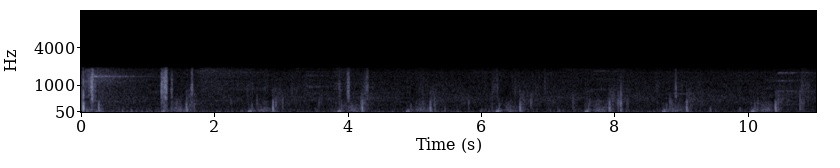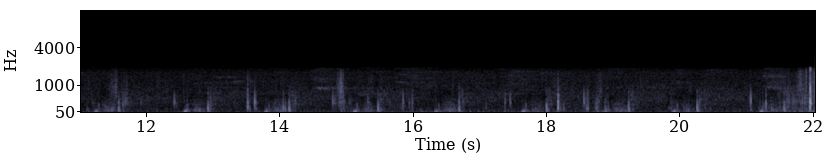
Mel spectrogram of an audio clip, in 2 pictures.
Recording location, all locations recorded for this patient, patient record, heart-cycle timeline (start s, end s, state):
tricuspid valve (TV)
aortic valve (AV)+pulmonary valve (PV)+tricuspid valve (TV)+mitral valve (MV)
#Age: Adolescent
#Sex: Male
#Height: 148.0 cm
#Weight: 35.2 kg
#Pregnancy status: False
#Murmur: Present
#Murmur locations: aortic valve (AV)+mitral valve (MV)+pulmonary valve (PV)+tricuspid valve (TV)
#Most audible location: pulmonary valve (PV)
#Systolic murmur timing: Holosystolic
#Systolic murmur shape: Diamond
#Systolic murmur grading: III/VI or higher
#Systolic murmur pitch: Medium
#Systolic murmur quality: Harsh
#Diastolic murmur timing: Early-diastolic
#Diastolic murmur shape: Decrescendo
#Diastolic murmur grading: III/IV or IV/IV
#Diastolic murmur pitch: Medium
#Diastolic murmur quality: Blowing
#Outcome: Abnormal
#Campaign: 2014 screening campaign
0.00	0.80	unannotated
0.80	1.22	diastole
1.22	1.34	S1
1.34	1.58	systole
1.58	1.68	S2
1.68	2.52	diastole
2.52	2.64	S1
2.64	2.88	systole
2.88	2.98	S2
2.98	3.86	diastole
3.86	3.98	S1
3.98	4.20	systole
4.20	4.30	S2
4.30	4.90	diastole
4.90	5.00	S1
5.00	5.24	systole
5.24	5.34	S2
5.34	6.22	diastole
6.22	6.36	S1
6.36	6.58	systole
6.58	6.68	S2
6.68	7.58	diastole
7.58	7.68	S1
7.68	7.92	systole
7.92	8.02	S2
8.02	8.74	diastole
8.74	8.88	S1
8.88	9.08	systole
9.08	9.18	S2
9.18	10.06	diastole
10.06	10.20	S1
10.20	10.42	systole
10.42	10.52	S2
10.52	11.24	diastole
11.24	11.36	S1
11.36	11.58	systole
11.58	11.68	S2
11.68	12.58	diastole
12.58	12.70	S1
12.70	12.92	systole
12.92	13.04	S2
13.04	13.80	diastole
13.80	13.92	S1
13.92	14.14	systole
14.14	14.24	S2
14.24	15.12	diastole
15.12	15.24	S1
15.24	15.48	systole
15.48	15.58	S2
15.58	16.34	diastole
16.34	16.48	S1
16.48	16.68	systole
16.68	16.78	S2
16.78	17.64	diastole
17.64	17.78	S1
17.78	18.02	systole
18.02	18.10	S2
18.10	18.88	diastole
18.88	19.00	S1
19.00	19.22	systole
19.22	19.32	S2
19.32	19.92	diastole
19.92	20.04	S1
20.04	20.26	systole
20.26	20.38	S2
20.38	21.22	diastole
21.22	22.05	unannotated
